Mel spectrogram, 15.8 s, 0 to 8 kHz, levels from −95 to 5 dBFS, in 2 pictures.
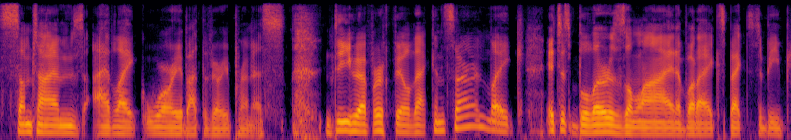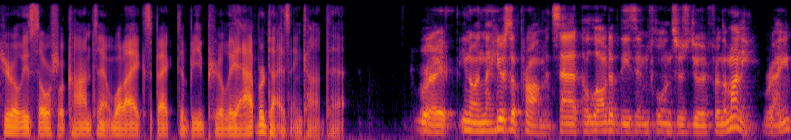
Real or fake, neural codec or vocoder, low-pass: fake; codec, 16 kHz, 4 kbps, FunCodec, trained on Chinese and English, 50 frames a second; 7.2 kHz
